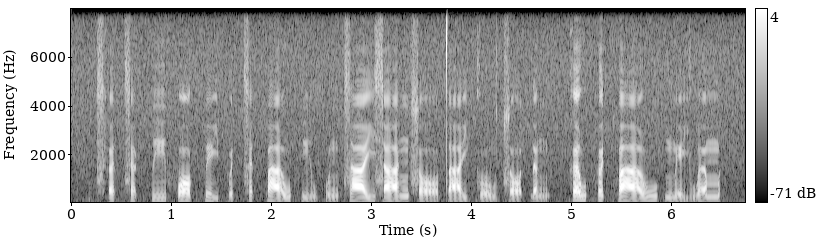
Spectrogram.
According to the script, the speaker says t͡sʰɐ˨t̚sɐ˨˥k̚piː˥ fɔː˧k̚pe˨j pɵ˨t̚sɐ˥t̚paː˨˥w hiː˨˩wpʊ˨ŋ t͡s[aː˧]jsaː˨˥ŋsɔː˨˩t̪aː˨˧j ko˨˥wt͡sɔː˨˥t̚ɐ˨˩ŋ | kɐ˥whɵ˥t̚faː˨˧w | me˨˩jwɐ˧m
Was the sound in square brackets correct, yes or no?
yes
